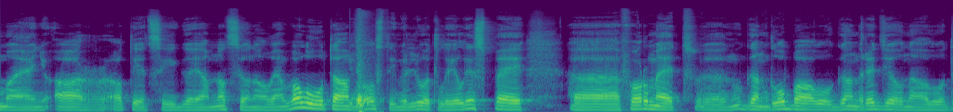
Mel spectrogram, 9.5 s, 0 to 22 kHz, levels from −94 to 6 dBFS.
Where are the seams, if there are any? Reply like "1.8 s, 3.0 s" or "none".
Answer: 3.6 s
